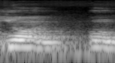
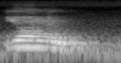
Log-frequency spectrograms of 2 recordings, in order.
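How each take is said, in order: First: The two syllables are said separately with a break. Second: The consonant links smoothly into the next syllable. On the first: The speaker calls it wrong. "نمیگم یون اوم" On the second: The speaker calls it right. "میگیم یونوم"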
